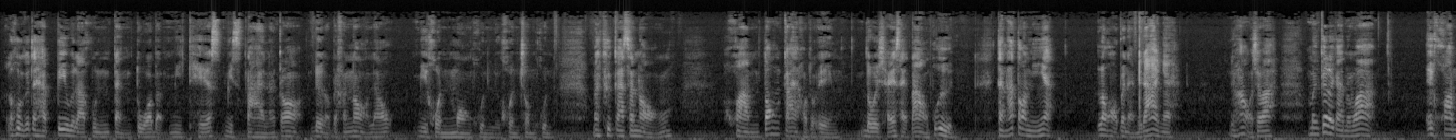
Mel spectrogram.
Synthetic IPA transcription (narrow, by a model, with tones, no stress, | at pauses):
lɛː˦˥wkʰu˧nk̬ɔ˥˩t͡ɕa˨˩ɦɛ˦˥pːiː˥˩weː˧laː˧kʰu˧nt̪ɛ˨˩ŋt̪u˧ɐbɛː˨˩p̚miː˧t̪ʰeː˦˥st̪miː˧sḁ˧t̪aː˧jlɛː˦˥wkɔː˥˩dɤː˧nʔɔː˨˩pa˧jkʰa˥ŋnɔː˥˩k̚lɛː˦˥w | miː˧kʰo˧nmɔː˧ŋkʰu˧nɾɯː˩˦kʰo˧nt͡ɕʰo˧mkʰu˧n | ma˧nkʰɯː˧kaː˧nsa˧nɔː˩˦ŋ | kʰwaː˧mt̪ɔ˥˩ŋkaː˧nkʰɔː˨˩ŋt̪ɐ˧ʔeː˧ŋdoː˧jt͡ɕʰa˦˥ja˧˩saː˩˦jt̪aː˧ŋkʰɔ˩˦pʰuː˥˩ʔɯː˨˩n | t̪ɛː˨˩naː˥˩t̪ɔː˧nːiː˦˥ni˥˩ | ɾa˧wʔɔː˨˩k̚pa˧jna˨˩˦jma˥˩jdaː˥˩jŋa˧˩lɯː˨˦a˥˩ʔɔː˨˩t͡ɕʰa˥˩ba˦˥˩ma˧nkɔː˥˩lɤː˧jka˧jpa˧˩waː˥˩ | ʔa˦˥˩jkʰwaː˧m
